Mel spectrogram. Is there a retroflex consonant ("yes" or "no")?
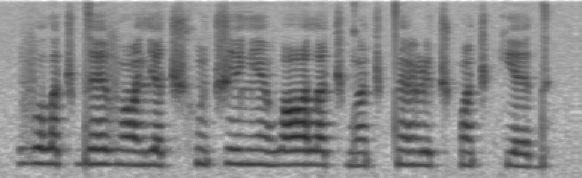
yes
